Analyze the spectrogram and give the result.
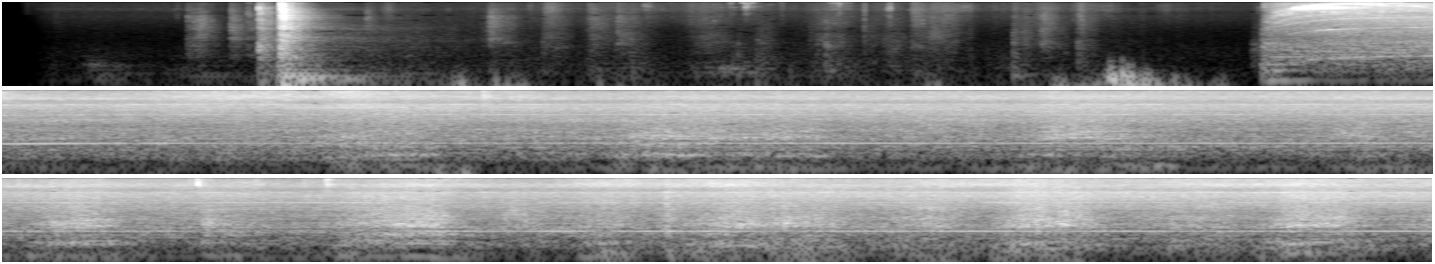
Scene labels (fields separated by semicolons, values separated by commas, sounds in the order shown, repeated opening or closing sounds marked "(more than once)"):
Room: living room; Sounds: door, footsteps, vacuum cleaner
